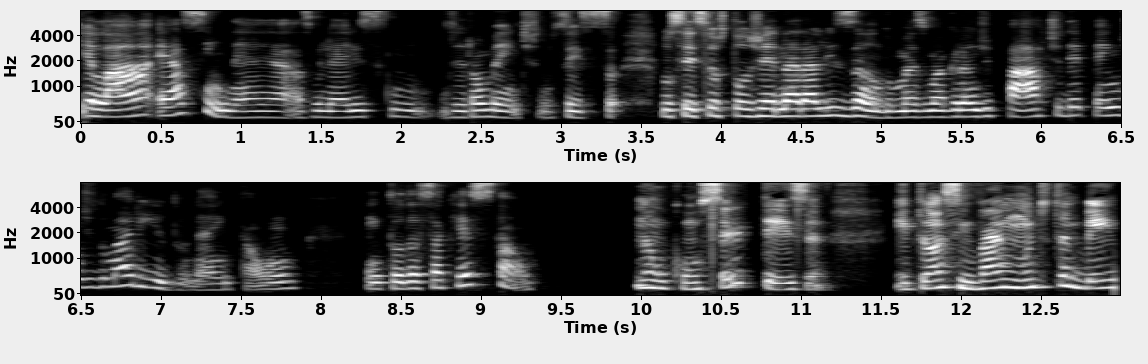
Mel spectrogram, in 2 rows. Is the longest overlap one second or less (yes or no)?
yes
